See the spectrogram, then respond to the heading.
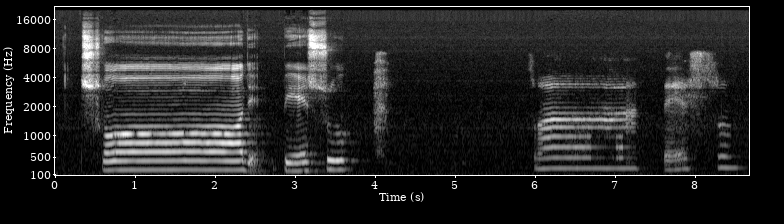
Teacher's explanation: صاد کو ہم نے پر بھی پڑھنا ہے اور سیٹی والی آواز سے بھی پڑھنا ہے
